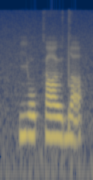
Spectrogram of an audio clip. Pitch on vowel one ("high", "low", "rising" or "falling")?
low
